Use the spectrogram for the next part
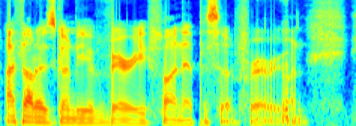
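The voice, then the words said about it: Sarcastic delivery. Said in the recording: “He's being sarcastic.”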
